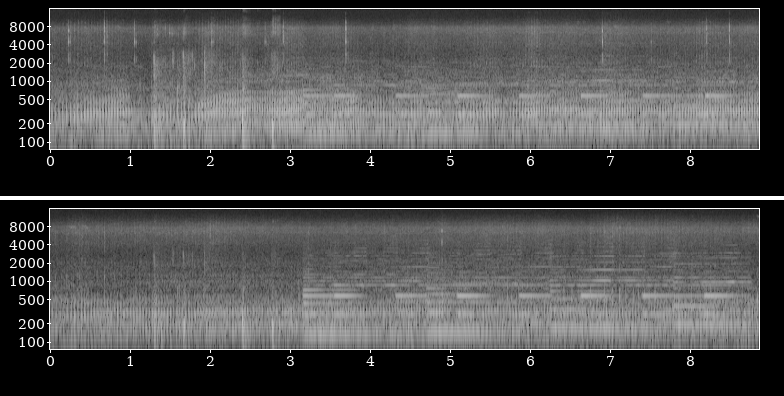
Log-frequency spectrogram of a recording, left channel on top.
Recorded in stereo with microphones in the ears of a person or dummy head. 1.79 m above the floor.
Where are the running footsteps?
45° left (ahead or behind); by 2.9 s 55° left (ahead or behind).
